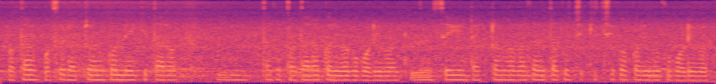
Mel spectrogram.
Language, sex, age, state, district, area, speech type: Odia, female, 18-30, Odisha, Ganjam, urban, spontaneous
